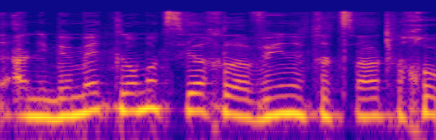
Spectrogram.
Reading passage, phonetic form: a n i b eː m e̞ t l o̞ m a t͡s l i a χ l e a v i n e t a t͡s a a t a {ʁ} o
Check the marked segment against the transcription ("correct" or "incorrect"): incorrect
